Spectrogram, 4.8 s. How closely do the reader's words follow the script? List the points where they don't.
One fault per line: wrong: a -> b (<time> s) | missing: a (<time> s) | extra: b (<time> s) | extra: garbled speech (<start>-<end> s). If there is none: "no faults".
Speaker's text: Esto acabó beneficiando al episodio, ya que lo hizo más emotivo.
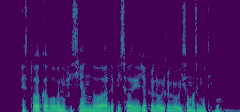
extra: que lo (3.2 s)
